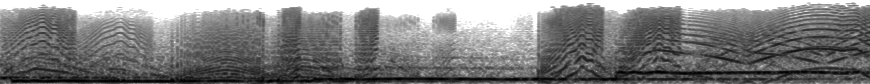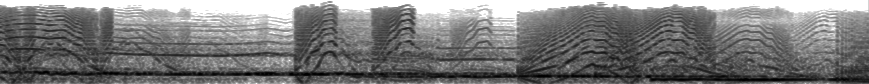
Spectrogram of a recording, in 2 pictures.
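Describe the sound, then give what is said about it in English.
A Harmonic Shift Oscillator synth module from New Systems Instruments drones on steady tones that step between low pitches, washed in reverb and delay, with swooping, warbling chirps echoing over it. It stays loud and continuous throughout, with no talking. “This oscillator is so much fun. It does so much cool stuff.”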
